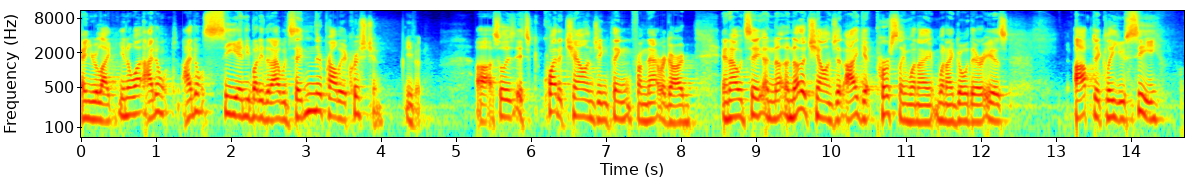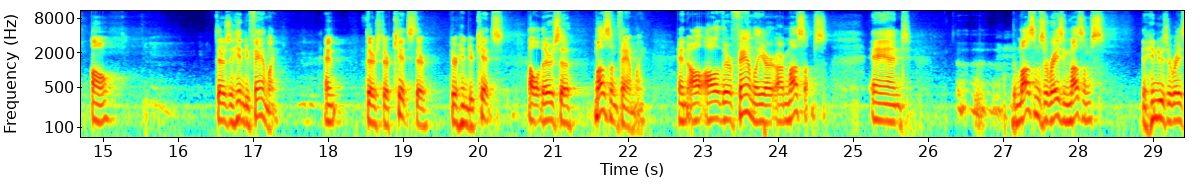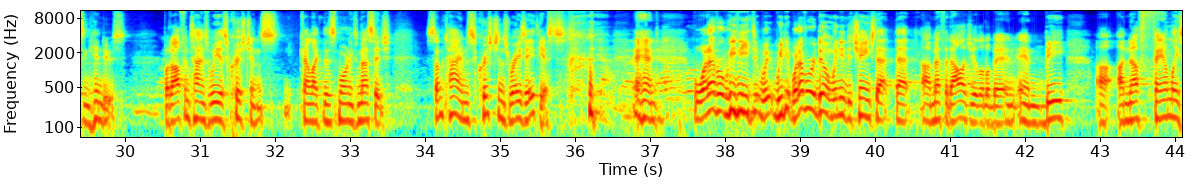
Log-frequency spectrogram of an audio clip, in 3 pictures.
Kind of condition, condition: setting, large echoing room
